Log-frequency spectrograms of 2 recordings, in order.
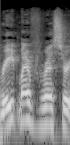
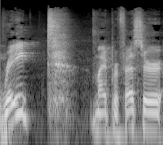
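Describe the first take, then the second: First: The T in 'Rate' is weak and barely heard. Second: The T in 'Rate' is clearly released. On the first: The speaker calls it wrong. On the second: The speaker calls it right.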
